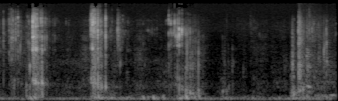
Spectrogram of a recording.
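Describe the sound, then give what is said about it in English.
Crunching of cheese-flavored chips, likened to cheese Pringles, as someone bites and chews them: four sharp, crisp crunches spread over a few seconds, with quiet pauses between them and no talking. “I'm not a big fan of cheese chips. I wouldn't call that cheese. It's not cheese. This is like cheese Pringles.”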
